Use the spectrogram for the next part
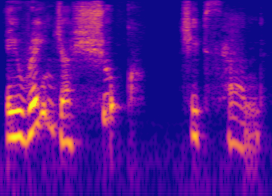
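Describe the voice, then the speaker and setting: A woman reading a children's story aloud as host, in deliberate, expressive narration. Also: medium pitch, breathy edge.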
